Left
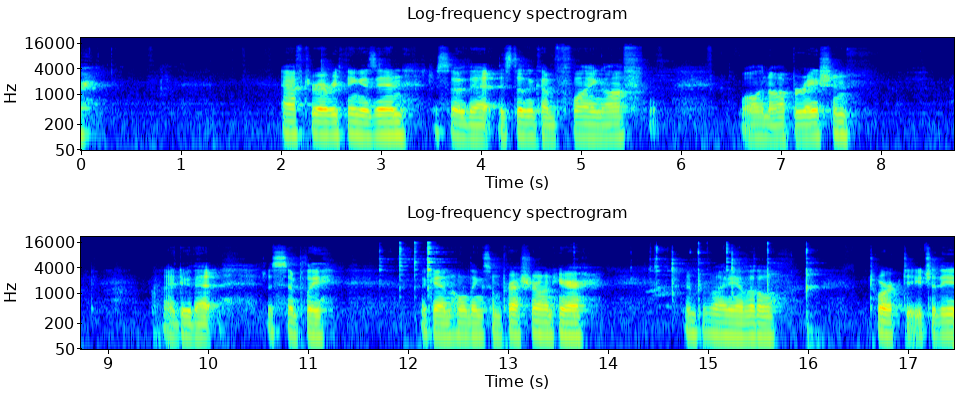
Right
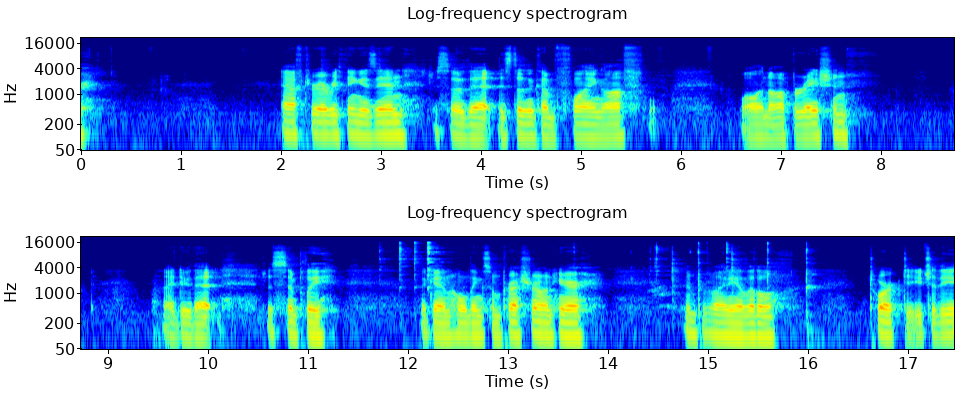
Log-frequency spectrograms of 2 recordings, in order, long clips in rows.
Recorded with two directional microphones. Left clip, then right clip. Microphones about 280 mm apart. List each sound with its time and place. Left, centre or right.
2.0 s speech: right
9.6 s speech: right
12.1 s cutlery: right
